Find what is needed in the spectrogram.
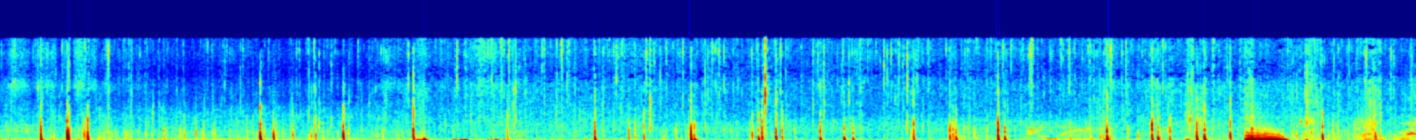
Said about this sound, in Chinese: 太阳雨咩？是不是叫太阳雨？ 它还不是很稳定的太阳， 一会儿有一会儿没有。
